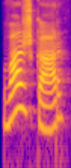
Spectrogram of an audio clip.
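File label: "важ кар", Komi, female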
